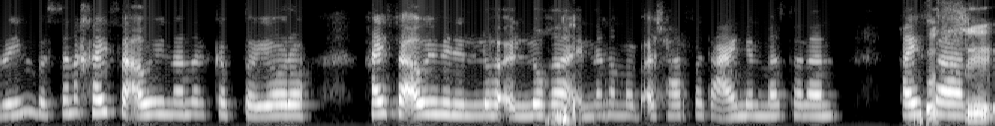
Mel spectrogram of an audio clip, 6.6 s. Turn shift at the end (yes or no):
yes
